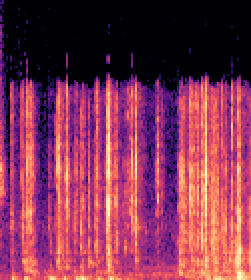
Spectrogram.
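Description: Rapid, forceful keystrokes clatter on a computer keyboard struck as if to break it, picked up by a sensitive microphone, a dense run of sharp clicks with a brief lull midway, fairly loud with no voices.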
